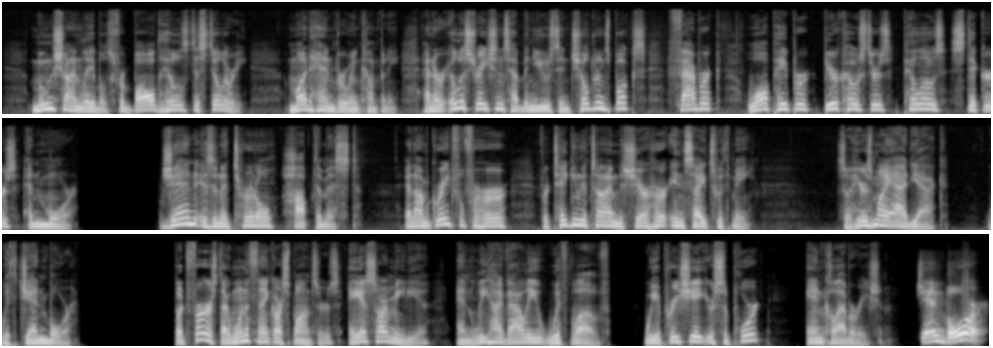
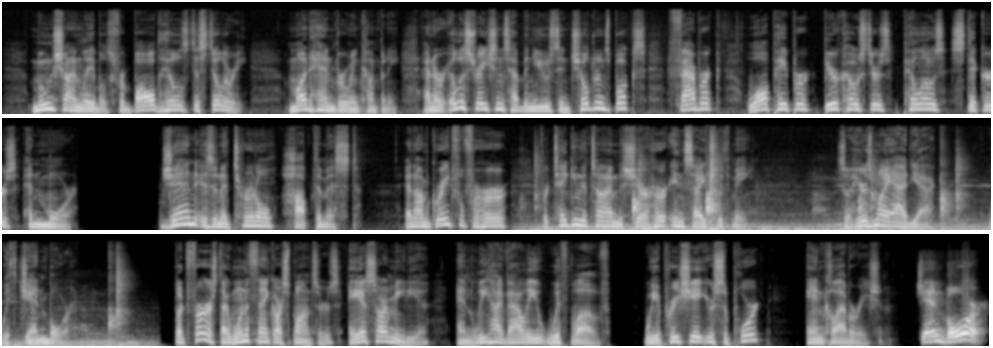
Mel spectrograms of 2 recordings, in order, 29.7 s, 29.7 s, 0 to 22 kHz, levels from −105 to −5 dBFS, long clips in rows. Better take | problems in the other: first | footsteps; noticeable; from 15 to 21 s; peak 1 dB below the speech

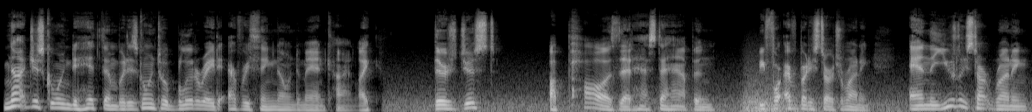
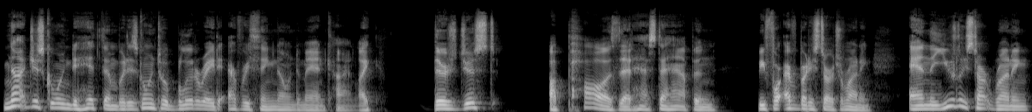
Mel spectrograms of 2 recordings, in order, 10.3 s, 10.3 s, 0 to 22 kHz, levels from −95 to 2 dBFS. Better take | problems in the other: second | wind noise on the microphone; occasional gusts; from 4 s on; 20 dB below the speech

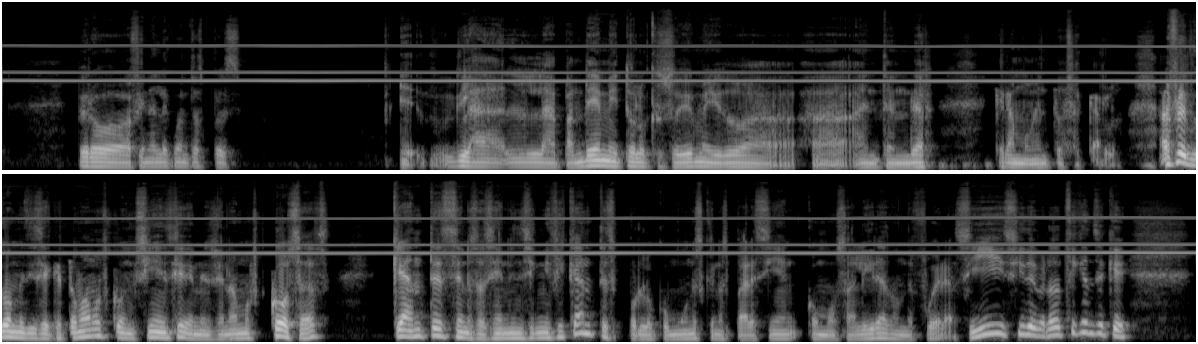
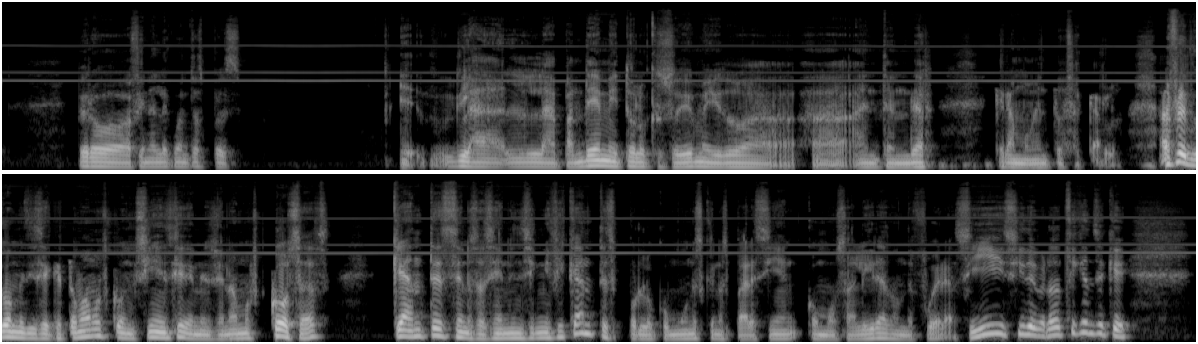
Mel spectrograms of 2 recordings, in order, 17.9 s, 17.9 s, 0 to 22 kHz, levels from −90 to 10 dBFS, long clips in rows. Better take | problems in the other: second | high-pitched whine; loud; throughout; 3 kHz, 9 dB below the speech; faint in the second

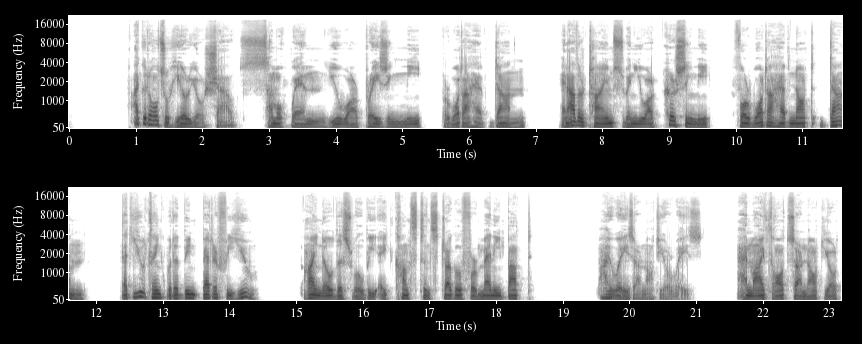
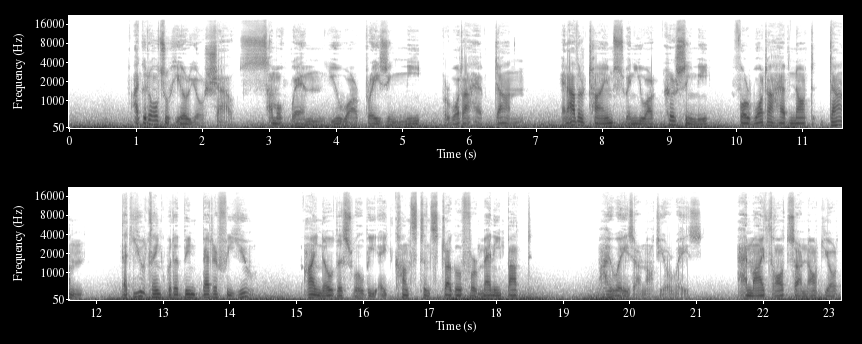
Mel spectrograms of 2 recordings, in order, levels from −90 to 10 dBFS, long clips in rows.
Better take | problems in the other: first | wind noise on the microphone; occasional gusts; 15 dB below the speech

